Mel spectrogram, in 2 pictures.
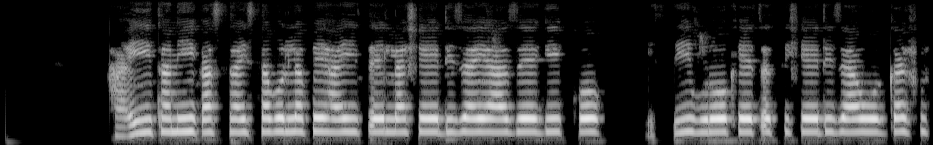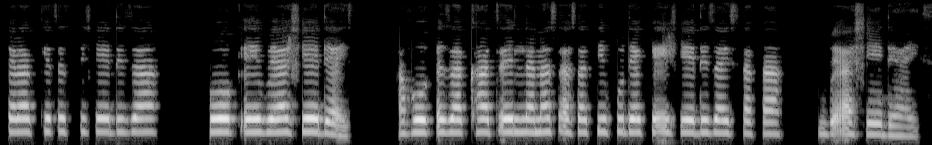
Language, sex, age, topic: Gamo, female, 18-24, government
